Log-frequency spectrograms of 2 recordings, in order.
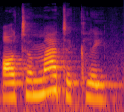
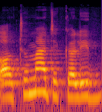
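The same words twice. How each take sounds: First: The ending is reduced. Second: The ending is said in full. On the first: The speaker calls it right. "You have to say" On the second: The speaker calls it wrong. "These pronunciations are wrong"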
